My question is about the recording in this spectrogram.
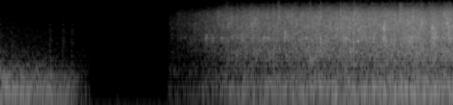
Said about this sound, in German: Was stehst du denn da im Regen rum?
